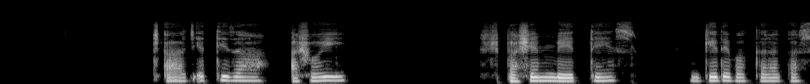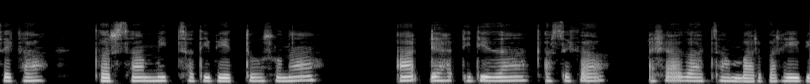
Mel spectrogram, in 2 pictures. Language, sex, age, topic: Gamo, male, 18-24, government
